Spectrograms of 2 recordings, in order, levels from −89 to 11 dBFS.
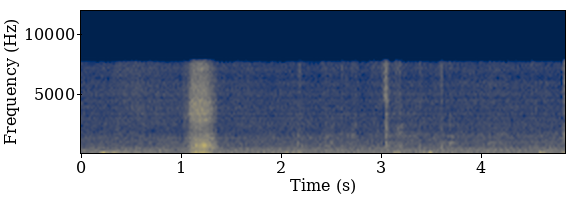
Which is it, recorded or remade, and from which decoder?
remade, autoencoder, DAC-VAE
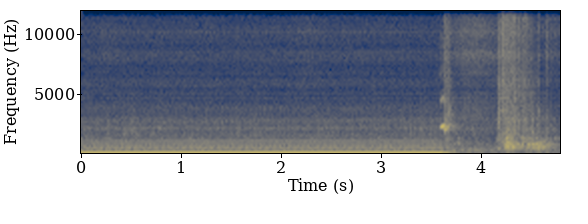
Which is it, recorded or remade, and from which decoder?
remade, autoencoder, DAC-VAE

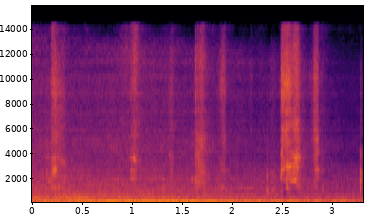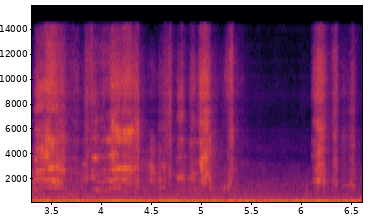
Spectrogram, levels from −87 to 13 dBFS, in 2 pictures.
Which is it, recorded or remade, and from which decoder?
remade, autoencoder, DAC-VAE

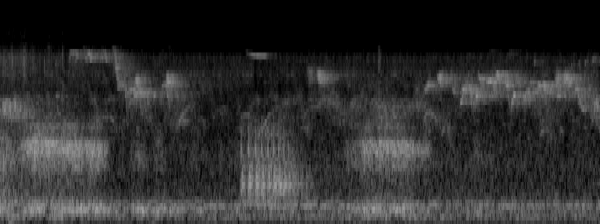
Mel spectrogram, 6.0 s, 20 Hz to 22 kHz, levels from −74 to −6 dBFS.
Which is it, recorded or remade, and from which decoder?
recorded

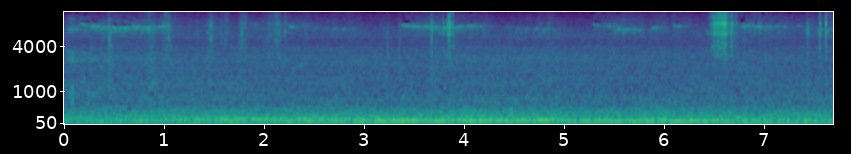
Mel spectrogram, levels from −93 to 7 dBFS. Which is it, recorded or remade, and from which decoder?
recorded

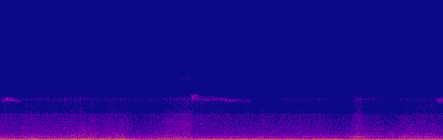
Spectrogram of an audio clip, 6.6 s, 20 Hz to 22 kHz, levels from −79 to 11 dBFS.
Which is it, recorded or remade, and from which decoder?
recorded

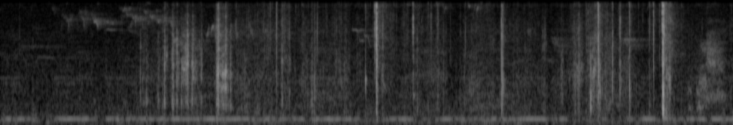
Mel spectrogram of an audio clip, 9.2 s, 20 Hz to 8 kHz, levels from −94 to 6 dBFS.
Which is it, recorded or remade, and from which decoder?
recorded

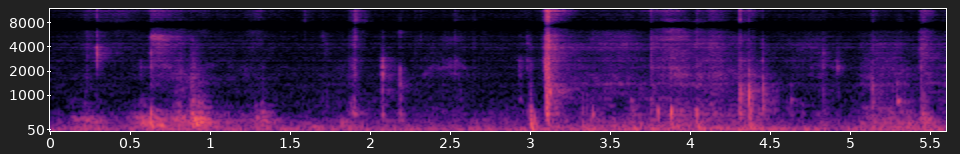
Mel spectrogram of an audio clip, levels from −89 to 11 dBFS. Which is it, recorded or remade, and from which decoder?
remade, autoencoder, DAC-VAE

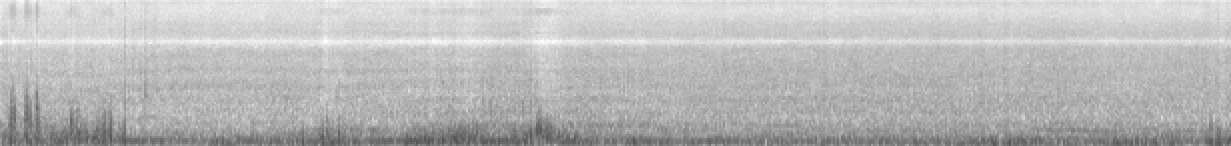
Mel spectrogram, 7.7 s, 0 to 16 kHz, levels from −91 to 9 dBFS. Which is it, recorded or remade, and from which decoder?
remade, autoencoder, DAC-VAE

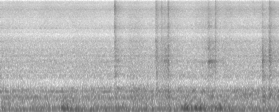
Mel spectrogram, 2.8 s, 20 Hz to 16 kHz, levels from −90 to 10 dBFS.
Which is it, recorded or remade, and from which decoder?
remade, autoencoder, DAC-VAE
